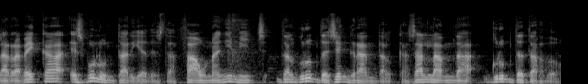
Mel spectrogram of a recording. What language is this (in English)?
Catalan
